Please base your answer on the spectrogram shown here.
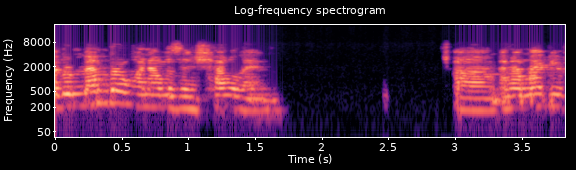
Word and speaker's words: Shaolin: And that, I remember when I was in Shaolin, and I might be pronouncing that wrong because I know some people pronounce it differently. So I don't want to butcher the name. Shaolin.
